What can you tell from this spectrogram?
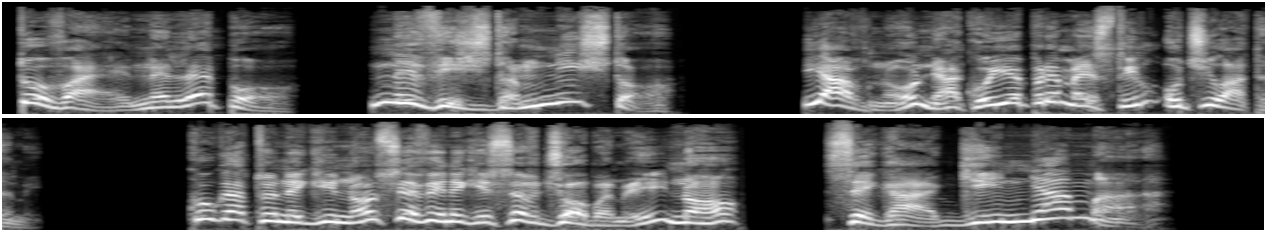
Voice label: bulgarian m character; voice demos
